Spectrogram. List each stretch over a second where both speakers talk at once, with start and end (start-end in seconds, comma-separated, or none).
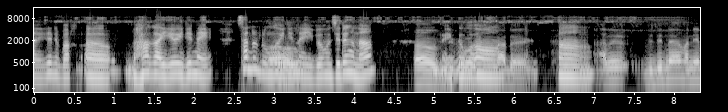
none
